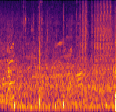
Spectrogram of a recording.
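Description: Footballs being kicked on a training pitch: a few scattered sharp thumps at irregular intervals, with faint voices in the background.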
